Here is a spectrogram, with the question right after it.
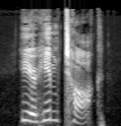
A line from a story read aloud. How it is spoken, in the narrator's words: said Roswell Crawford, with an unpleasant sneer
